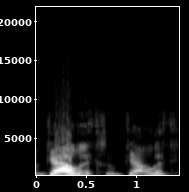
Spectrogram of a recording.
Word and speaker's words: Gaelic: G as in guy. A as in bad, or a as in bad. See, the bad is not universal. I say bad, but I have a feeling it's bad. So this is ga.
